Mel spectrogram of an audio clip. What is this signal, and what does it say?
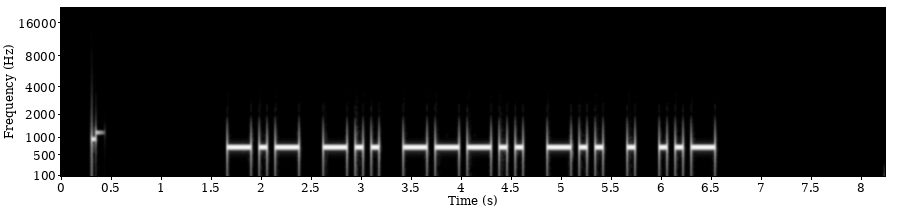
Morse code, heard as a keyed tone, about 15 wpm, 700 Hz. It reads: KD8DEU
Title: NA SOTA Chaser Callsigns 15wpm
